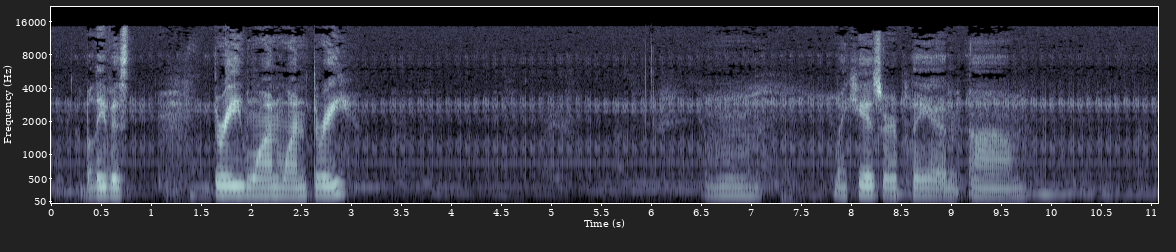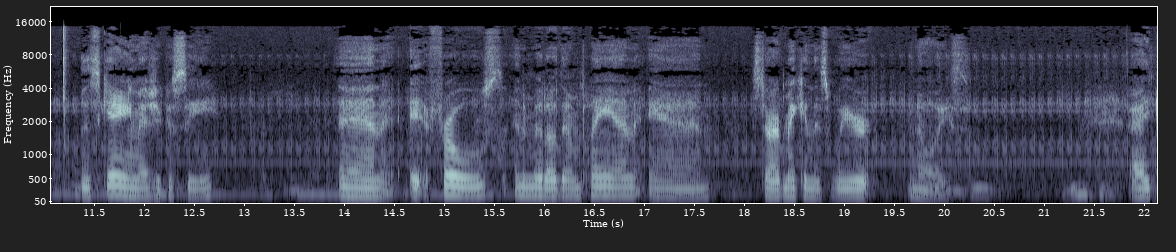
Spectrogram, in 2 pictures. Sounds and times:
Speech: 0.0 - 20.6, 21.2 - 22.1.

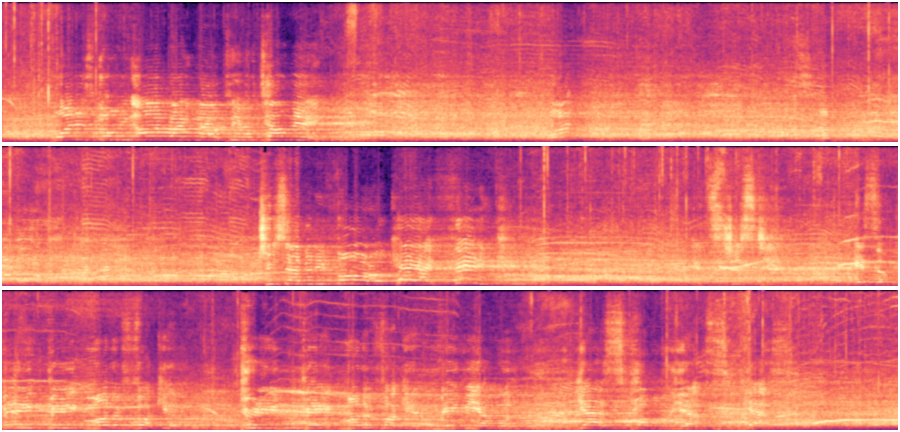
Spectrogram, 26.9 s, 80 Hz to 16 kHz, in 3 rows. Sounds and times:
Female speech, woman speaking: 0.5 - 3.2, 5.5 - 5.8, 11.6 - 14.2, 15.9 - 16.7, 17.5 - 25.8.

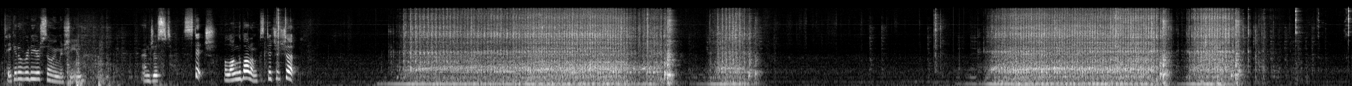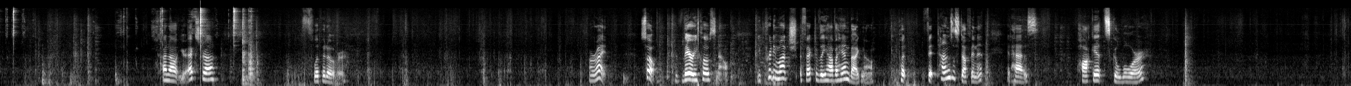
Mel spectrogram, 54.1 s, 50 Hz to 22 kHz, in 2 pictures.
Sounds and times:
Speech: 0.1 - 1.8, 2.8 - 6.0, 30.3 - 31.4, 33.1 - 34.0, 38.8 - 39.2, 39.9 - 47.8, 48.6 - 50.0
Sewing machine: 7.8 - 15.3, 19.4 - 25.5.

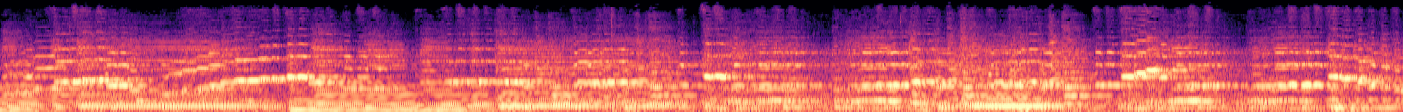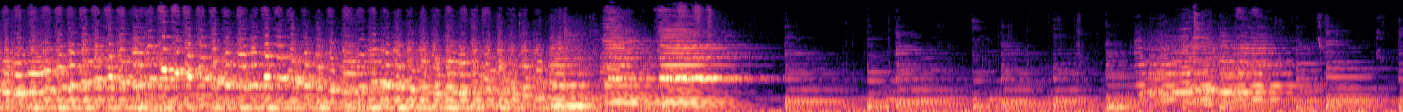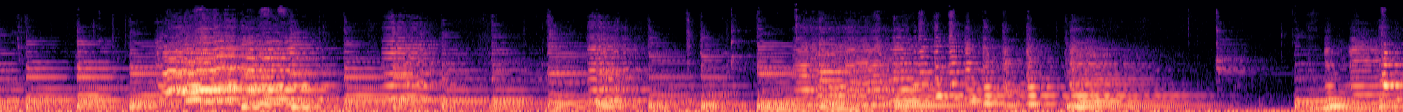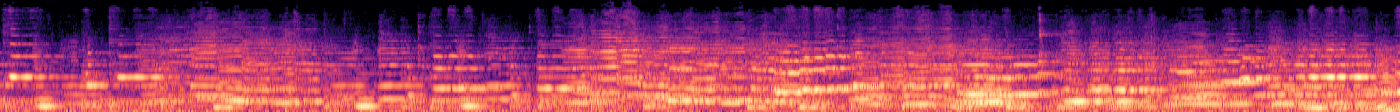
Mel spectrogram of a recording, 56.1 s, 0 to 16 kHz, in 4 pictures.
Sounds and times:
Violin, fiddle: 0.0 - 21.8, 25.2 - 27.0, 29.6 - 35.1, 35.8 - 39.8, 41.2 - 56.0
Classical music: 0.0 - 40.3, 40.9 - 56.0
Cello: 0.0 - 56.0.

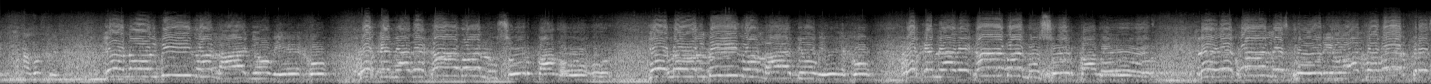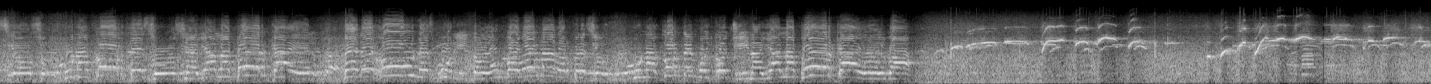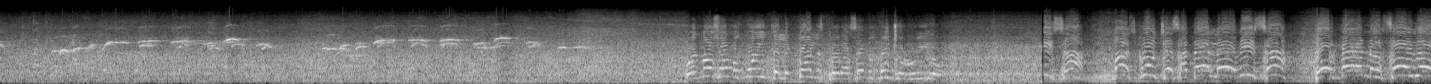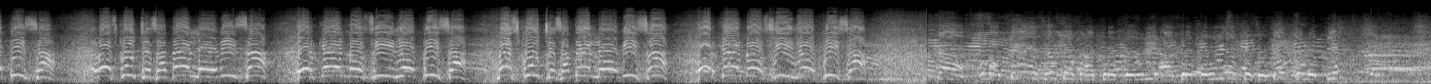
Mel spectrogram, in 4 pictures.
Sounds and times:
Speech: 0.0 - 23.5, 35.5 - 38.1, 39.0 - 57.2.

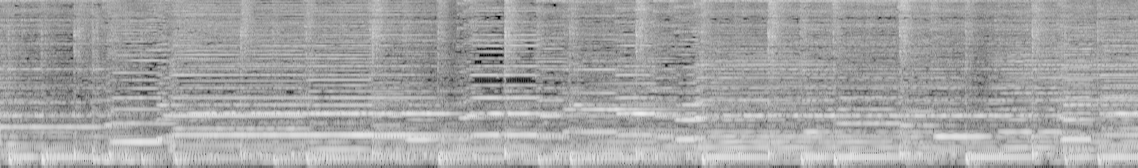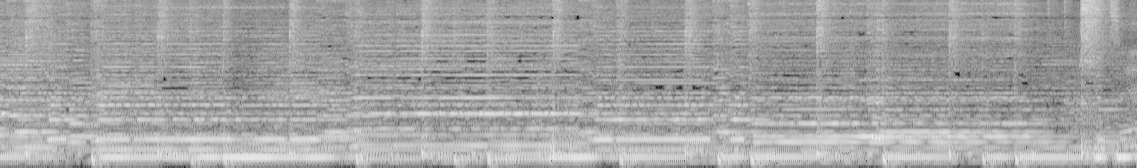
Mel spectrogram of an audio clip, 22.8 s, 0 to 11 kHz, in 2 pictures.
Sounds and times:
Music: 0.0 - 22.7.

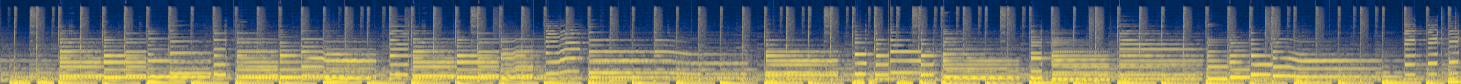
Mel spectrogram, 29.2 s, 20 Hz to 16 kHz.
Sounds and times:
Music: 0.0 - 29.2.

